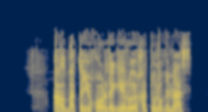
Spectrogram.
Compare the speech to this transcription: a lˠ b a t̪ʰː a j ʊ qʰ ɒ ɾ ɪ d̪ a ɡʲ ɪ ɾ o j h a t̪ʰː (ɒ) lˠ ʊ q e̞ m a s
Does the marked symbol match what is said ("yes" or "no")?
no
